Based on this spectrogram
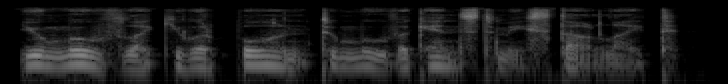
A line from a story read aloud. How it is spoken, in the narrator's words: he murmured against her ear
